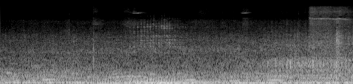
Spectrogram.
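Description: A car drives by.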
